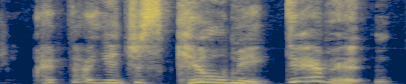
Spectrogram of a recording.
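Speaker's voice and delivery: hurting, wincing, very high voice. A character whose attackers jumped him first, wincing in pain. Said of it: "As he's like wincing in pain".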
